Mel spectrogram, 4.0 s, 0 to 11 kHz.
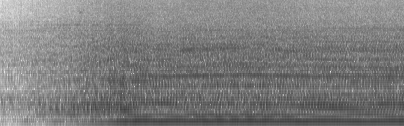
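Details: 2020 Hyundai Tucson 2.4L, diagnosed for code P1326, flashing check engine light and no revs above 1000 rpm. Engine revs smoothly from idle to high rev with an even rising tone, no stumble, knock or hesitation.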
